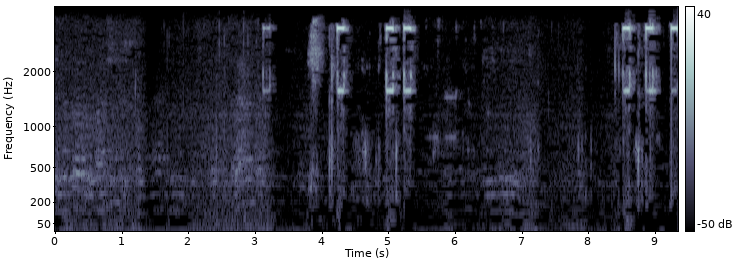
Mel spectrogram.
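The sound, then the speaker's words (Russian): Short electronic keypad tones as a phone number is dialed, several crisp beeps in uneven bursts, fairly loud, following a stretch of faint background murmur. “Просто видите, если работает телефон, то интернет тоже должен был появиться. Сейчас наберу.”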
